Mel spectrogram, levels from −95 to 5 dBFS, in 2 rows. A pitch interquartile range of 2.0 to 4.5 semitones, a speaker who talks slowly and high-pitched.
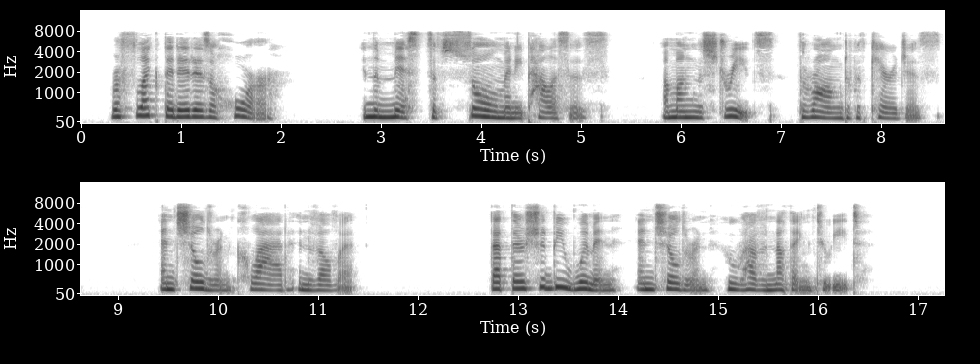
Yes: average, 3.5 semitones; slow, 125 wpm; high, 195 Hz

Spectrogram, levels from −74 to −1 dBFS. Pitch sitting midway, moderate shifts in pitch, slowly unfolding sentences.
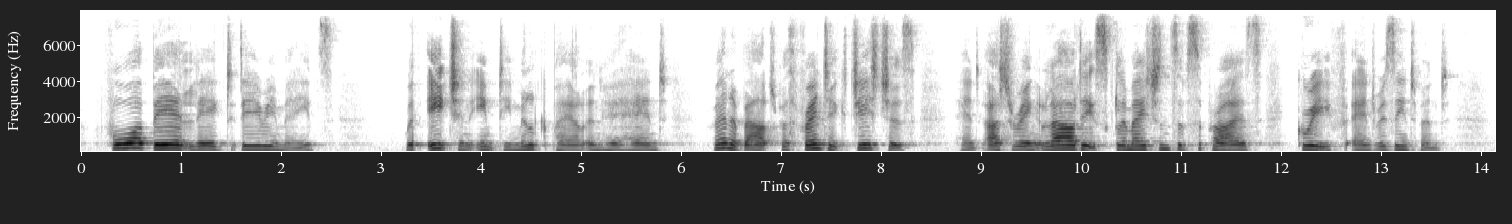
No: high, 200 Hz; average, 5.0 semitones; slow, 120 wpm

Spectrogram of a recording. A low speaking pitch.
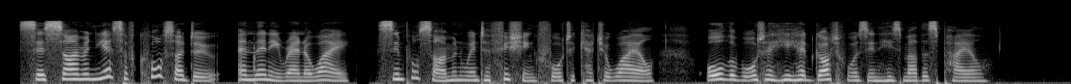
No: high, 190 Hz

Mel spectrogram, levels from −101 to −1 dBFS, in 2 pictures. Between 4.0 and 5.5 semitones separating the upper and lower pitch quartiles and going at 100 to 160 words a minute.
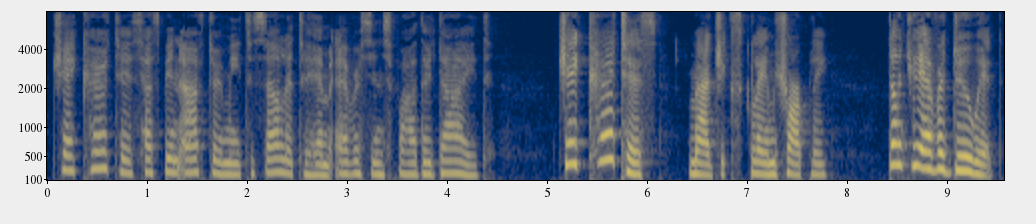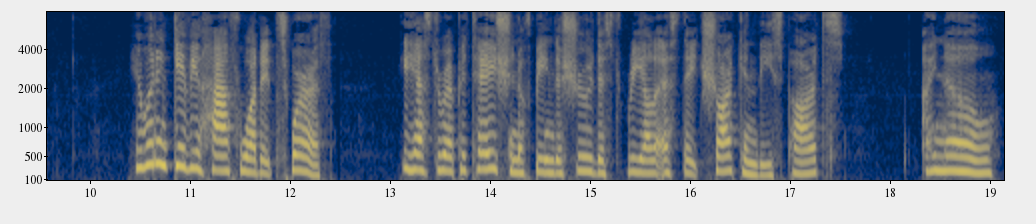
Yes: average, 4.4 semitones; average, 155 wpm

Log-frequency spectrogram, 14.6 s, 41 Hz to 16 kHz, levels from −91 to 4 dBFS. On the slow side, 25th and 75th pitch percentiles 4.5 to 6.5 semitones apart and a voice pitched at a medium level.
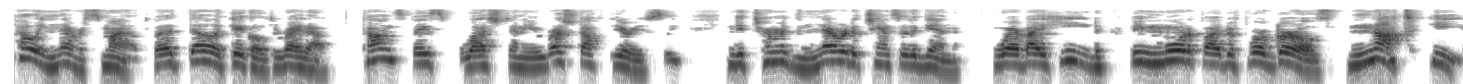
Yes: slow, 125 wpm; average, 5.0 semitones; medium, 170 Hz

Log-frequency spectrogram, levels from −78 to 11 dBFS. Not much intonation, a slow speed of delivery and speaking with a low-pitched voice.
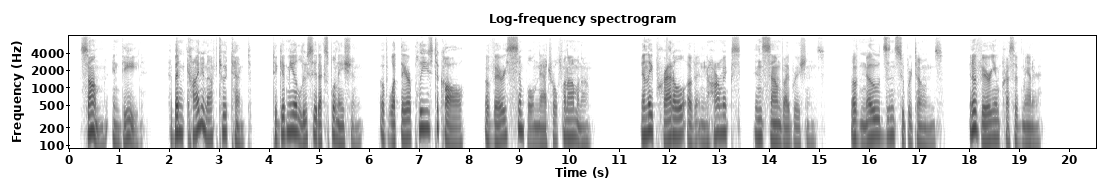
No: wide, 5.6 semitones; slow, 130 wpm; low, 120 Hz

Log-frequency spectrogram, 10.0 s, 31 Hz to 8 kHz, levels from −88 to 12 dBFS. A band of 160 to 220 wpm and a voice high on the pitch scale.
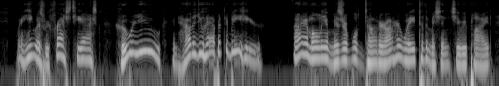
No: average, 185 wpm; medium, 170 Hz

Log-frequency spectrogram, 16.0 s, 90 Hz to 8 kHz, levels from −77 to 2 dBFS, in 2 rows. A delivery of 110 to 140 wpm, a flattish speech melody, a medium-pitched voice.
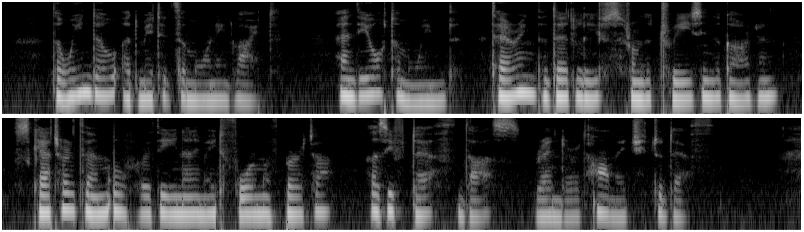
Yes: slow, 135 wpm; narrow, 2.3 semitones; medium, 170 Hz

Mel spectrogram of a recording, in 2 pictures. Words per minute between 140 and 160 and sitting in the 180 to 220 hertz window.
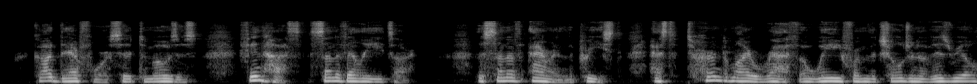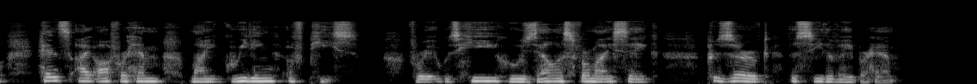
No: average, 145 wpm; low, 135 Hz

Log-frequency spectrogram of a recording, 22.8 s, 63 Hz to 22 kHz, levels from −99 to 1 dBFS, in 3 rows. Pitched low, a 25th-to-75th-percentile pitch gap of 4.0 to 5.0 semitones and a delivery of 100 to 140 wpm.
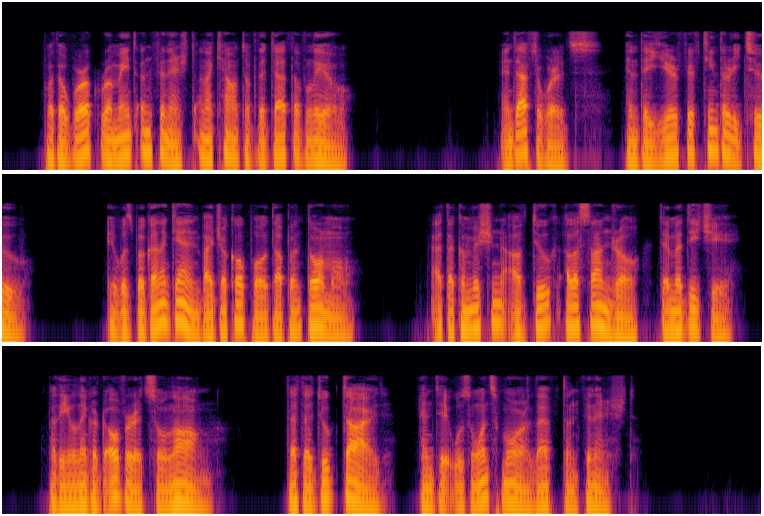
Yes: very low, 85 Hz; average, 4.7 semitones; slow, 135 wpm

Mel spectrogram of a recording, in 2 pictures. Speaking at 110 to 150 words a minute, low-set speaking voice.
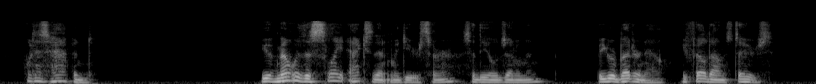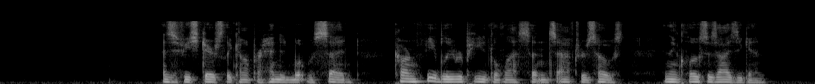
No: average, 175 wpm; low, 110 Hz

